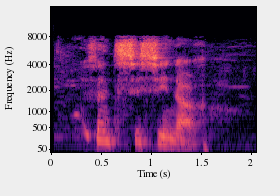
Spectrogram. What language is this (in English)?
Kabyle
